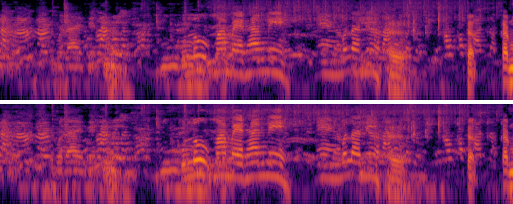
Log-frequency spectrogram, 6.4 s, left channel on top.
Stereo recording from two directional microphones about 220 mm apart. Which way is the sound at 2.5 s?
45° right (ahead or behind).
